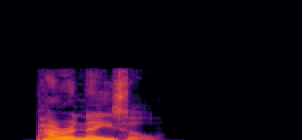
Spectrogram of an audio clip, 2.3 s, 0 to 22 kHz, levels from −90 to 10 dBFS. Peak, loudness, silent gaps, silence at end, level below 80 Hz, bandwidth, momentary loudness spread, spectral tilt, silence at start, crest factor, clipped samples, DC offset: -4 dBFS; -18 LUFS; none; 1.1 s; -48 dBFS; 11.5 kHz; 13 LU; -5 dB/octave; 0.3 s; 16 dB; under 0.1%; under 0.1%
